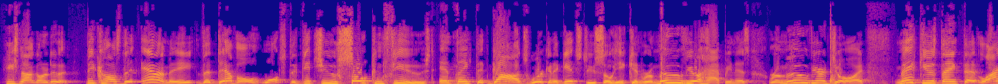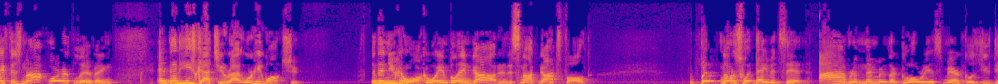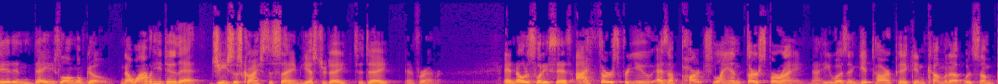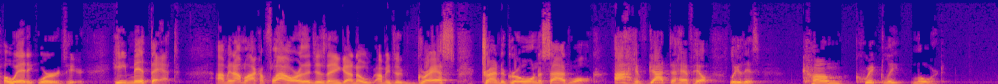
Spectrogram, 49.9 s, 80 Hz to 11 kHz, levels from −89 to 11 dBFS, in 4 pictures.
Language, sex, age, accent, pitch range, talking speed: English, male, 40-59, American, 155-230 Hz, 190 wpm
